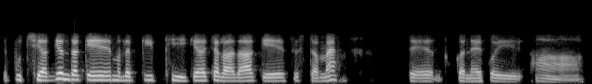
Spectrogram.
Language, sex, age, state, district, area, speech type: Dogri, female, 30-45, Jammu and Kashmir, Jammu, urban, conversation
